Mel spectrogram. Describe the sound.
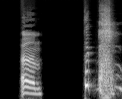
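A single loud, sharp sneeze with a quick intake of breath just before it, preceded by a short voiced sound and a pause of silence.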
